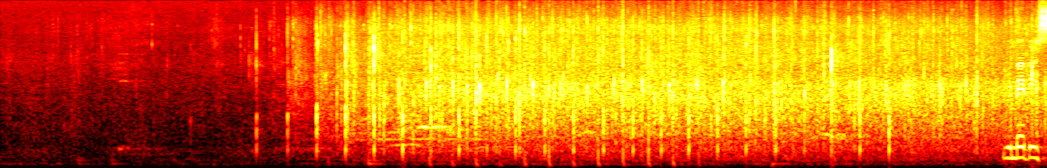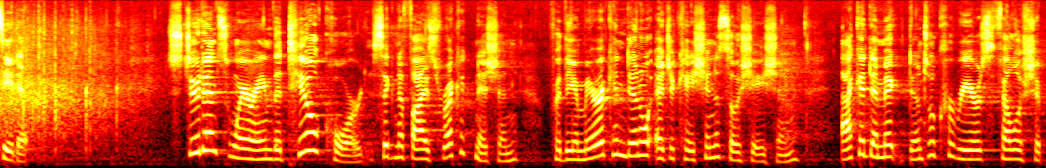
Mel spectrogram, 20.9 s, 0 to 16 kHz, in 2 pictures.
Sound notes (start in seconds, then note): 8.1 applause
